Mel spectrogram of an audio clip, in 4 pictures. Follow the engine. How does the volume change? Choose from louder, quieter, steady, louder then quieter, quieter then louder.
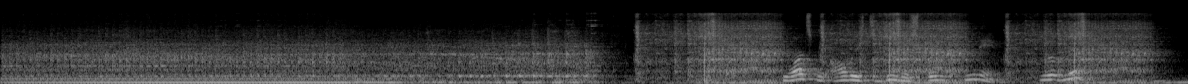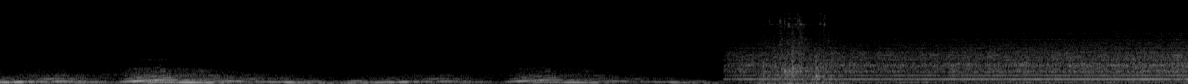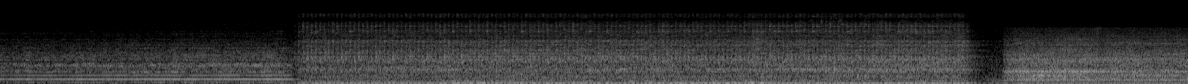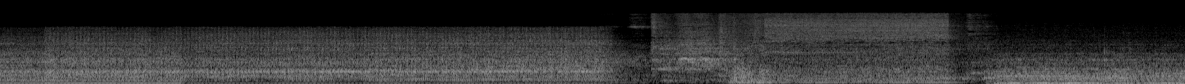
quieter then louder.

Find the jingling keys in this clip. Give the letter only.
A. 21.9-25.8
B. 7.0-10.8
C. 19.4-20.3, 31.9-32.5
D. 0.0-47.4
C.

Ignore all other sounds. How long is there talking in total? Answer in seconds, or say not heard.
4 s.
